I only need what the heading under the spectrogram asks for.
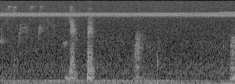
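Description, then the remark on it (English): A wetland chorus of frogs croaking in short, repeated bursts over a low, rumbling drone of alligators bellowing, with a thin steady insect whine above and no talking, on a swamp hike around a dome and solution holes in a Florida preserve. “But right now on our hike, frogs are croaking and gators are bellowing as we pause to listen to their sounds in and around the dome and solution holes.”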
